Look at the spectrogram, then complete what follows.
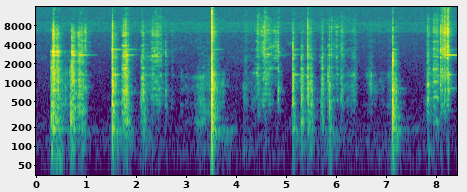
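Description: Stainless steel crinkle cutter slicing through a small loaf of soap in a steel slicing guide: a series of short scraping strokes as the blade rubs along the metal guide, with two sharp knocks of metal on metal.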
